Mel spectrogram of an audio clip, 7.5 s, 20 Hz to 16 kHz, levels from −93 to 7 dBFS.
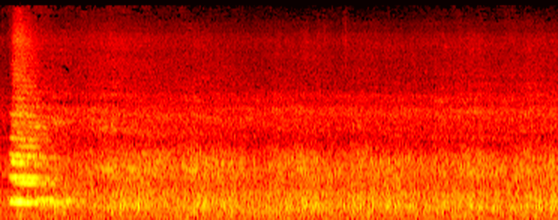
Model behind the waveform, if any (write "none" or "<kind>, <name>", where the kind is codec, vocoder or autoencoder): none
